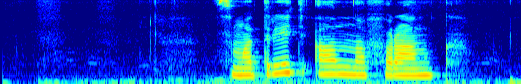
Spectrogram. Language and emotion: Russian, neutral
